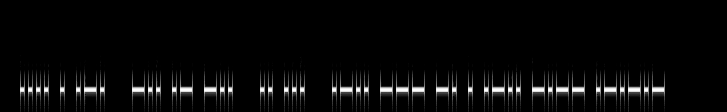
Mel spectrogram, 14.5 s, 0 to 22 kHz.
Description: Morse code, heard as a keyed tone, about 15 wpm, 700 Hz. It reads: HER DAD IS LONELY.
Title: Additional Easy Phrases 15wpm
